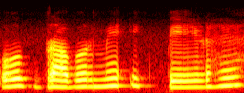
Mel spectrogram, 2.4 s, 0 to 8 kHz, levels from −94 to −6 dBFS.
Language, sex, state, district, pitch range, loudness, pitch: Hindi, female, Uttar Pradesh, Saharanpur, 210-245 Hz, -19 LUFS, 220 Hz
